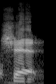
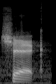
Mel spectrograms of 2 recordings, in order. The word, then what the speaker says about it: Chet: No, it's pronounced Chet, not check.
